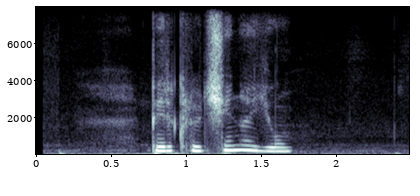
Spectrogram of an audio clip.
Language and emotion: Russian, neutral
